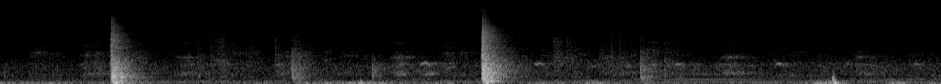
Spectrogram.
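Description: Feet landing hard on a wooden plyo box during box jumps: two loud thuds about three and a half seconds apart, then a fainter thump near the end.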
